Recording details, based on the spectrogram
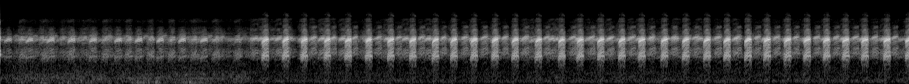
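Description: A Japanese tree frog gives a rapid, steady series of short, raspy, high-pitched notes.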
